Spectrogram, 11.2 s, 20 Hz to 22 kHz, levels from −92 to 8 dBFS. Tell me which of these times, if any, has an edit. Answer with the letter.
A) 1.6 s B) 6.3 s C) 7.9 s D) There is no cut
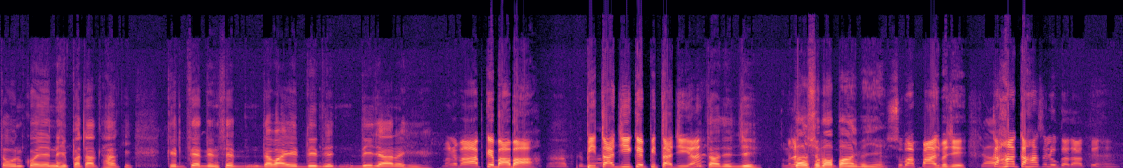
C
